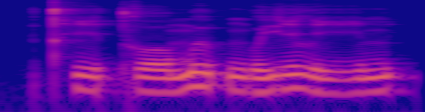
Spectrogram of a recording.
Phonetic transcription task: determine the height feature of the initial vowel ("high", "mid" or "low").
high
